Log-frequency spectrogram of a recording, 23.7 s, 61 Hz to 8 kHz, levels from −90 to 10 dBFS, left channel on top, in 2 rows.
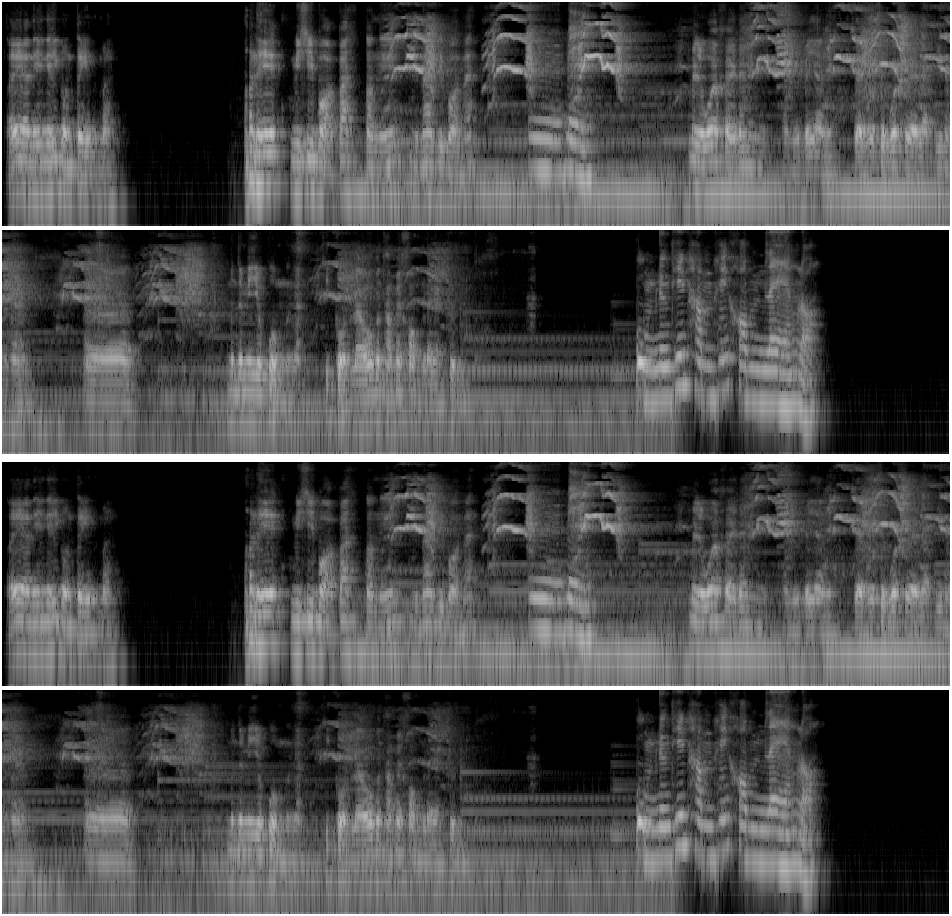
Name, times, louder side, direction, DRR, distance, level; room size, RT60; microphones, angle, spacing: voice 1, 0.1-1.4 3.0-5.9 8.6-12.2 12.9-13.5 14.7-15.6 15.9-17.7, left 2 dB, 50° left, 1.7 m, -30 dB
sound 1, 4.3-20.2, equal, 85° right, 2.2 m, -42 dB
sound 2, 4.7-5.6 6.0-8.0 8.4-8.6 9.2-12.2 12.6-13.3 13.6-14.5 15.5-16.5 16.9-17.5, left 4 dB, 25° left, 1.1 m, -32 dB
voice 2, 6.6-7.4 19.8-22.0, left 1 dB, 5° left, 0.8 m, -28 dB
13.0 x 5.7 x 5.3 m
head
